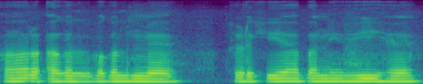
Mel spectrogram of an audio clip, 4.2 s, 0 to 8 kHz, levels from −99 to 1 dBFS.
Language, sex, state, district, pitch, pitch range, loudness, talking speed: Hindi, male, Jharkhand, Ranchi, 100 Hz, 100-105 Hz, -15 LUFS, 125 wpm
